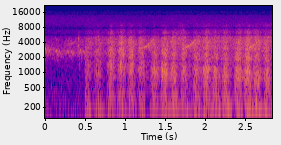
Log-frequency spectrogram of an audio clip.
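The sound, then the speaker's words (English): A steam train chuffs along steadily through sunny countryside, its rhythmic puffs repeating about every quarter second, loud, with a faint whistle-like tone near the start and no voices. “A steam train puffs through sunny countryside.”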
